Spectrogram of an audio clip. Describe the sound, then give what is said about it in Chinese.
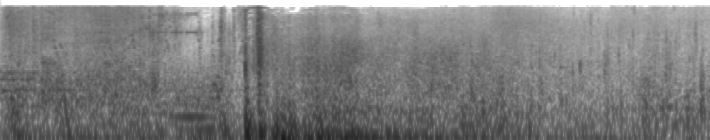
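A single heavy gunshot, a headshot in a team shooter video game match, bursts out over a steady bed of game noise and then fades back into it. “Siri 马上送了一发爆头给 Invicta，白队少了一人”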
